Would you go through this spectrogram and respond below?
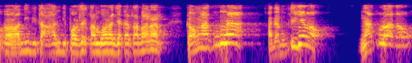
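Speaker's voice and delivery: high, goading voice, daring him to confess; taunting demand. Real, not acted. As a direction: needle him upward and insistently. Pressing the scammer to answer. (menantang dengan suara tinggi)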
